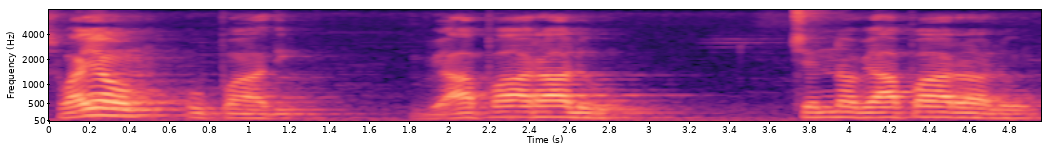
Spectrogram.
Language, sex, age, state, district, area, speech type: Telugu, male, 18-30, Telangana, Hanamkonda, urban, spontaneous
